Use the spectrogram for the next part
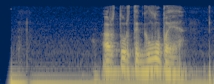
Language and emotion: Russian, angry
